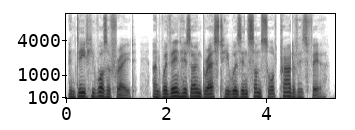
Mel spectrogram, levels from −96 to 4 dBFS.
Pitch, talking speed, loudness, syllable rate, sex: 130 Hz, 200 wpm, -17 LUFS, 4.3 syllables/s, male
